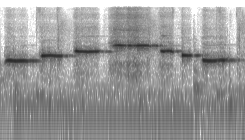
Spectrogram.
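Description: A man whistling a short run of clear, steady notes that step up in pitch four times and then come back down.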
